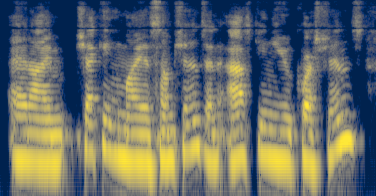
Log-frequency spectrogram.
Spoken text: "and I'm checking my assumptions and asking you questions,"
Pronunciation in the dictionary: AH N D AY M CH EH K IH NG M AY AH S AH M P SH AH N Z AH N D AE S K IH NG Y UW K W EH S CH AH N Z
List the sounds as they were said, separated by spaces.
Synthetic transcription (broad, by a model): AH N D AY M CH EH K IH NG M AY AH S AH M P SH AH N Z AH N AE S K IH NG Y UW K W EH S CH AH N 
